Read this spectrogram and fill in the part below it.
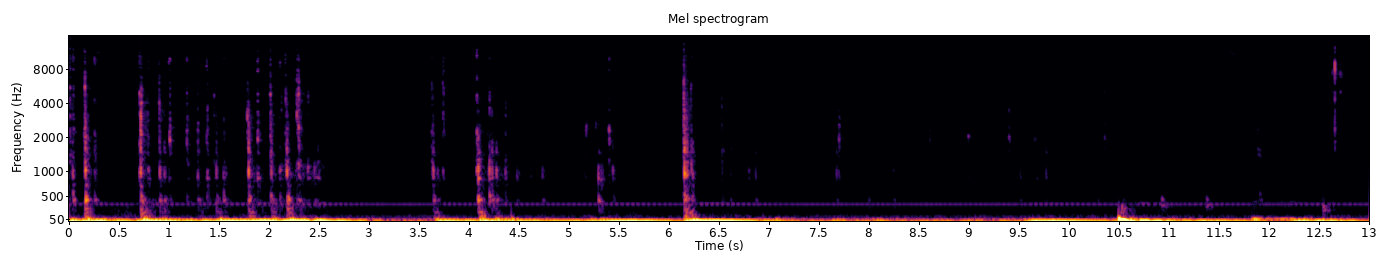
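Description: Computer keyboard keys clatter in quick, uneven bursts while someone types a Java print statement into an IDE. Pauses separate the bursts, and one sharp louder click stands out near the end over a steady low hum.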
